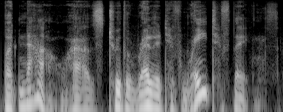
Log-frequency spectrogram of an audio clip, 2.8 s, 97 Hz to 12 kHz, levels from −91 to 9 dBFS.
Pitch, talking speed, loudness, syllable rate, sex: 100 Hz, 190 wpm, -18 LUFS, 4.5 syllables/s, male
